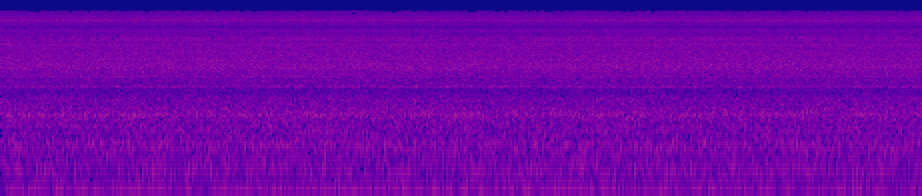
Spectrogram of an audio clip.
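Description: Jet engines drone steadily, heard from inside a cockpit.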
